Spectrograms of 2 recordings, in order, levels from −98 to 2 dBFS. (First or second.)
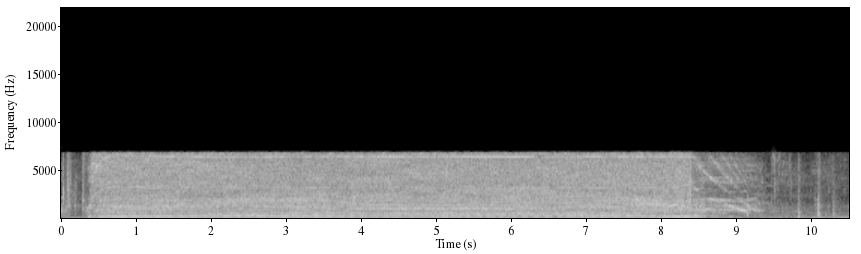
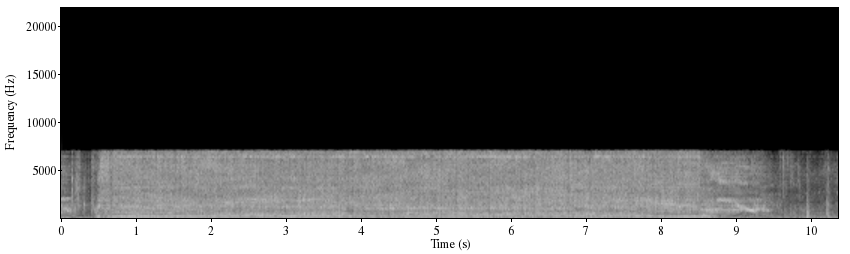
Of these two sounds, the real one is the first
